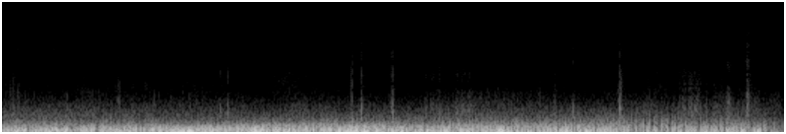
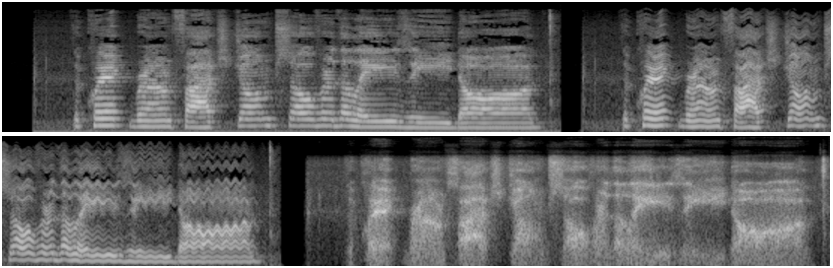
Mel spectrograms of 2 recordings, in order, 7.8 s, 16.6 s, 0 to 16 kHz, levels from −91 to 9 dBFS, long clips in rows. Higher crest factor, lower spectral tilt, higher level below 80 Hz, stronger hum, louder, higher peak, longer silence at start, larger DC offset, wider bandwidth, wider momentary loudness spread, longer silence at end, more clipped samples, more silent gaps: about the same, 14 dB vs 18 dB; first, -15 dB/octave vs -2.5 dB/octave; first, -24 dBFS vs -52 dBFS; neither; second, -26 LUFS vs -17 LUFS; second, -6 dBFS vs 0 dBFS; second, 0 s vs 0.3 s; neither; second, 1 kHz vs 15 kHz; about the same, 7 LU vs 9 LU; about the same, 0 s vs 0 s; neither; neither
